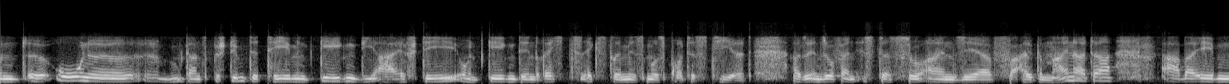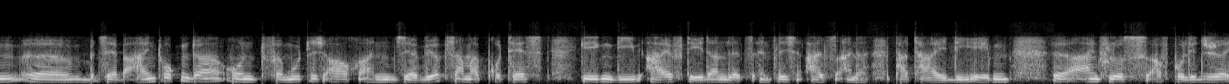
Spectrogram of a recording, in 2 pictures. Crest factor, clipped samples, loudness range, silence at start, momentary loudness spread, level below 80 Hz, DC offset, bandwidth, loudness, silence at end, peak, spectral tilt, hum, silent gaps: 12 dB; under 0.1%; 2 LU; 0 s; 5 LU; -62 dBFS; under 0.1%; 7.2 kHz; -18 LUFS; 0 s; -6 dBFS; -7 dB/octave; none; none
